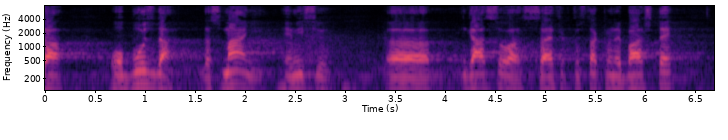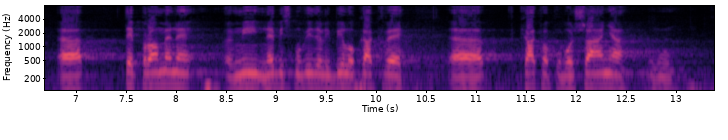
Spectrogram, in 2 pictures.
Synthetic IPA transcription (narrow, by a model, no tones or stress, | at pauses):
a | obuzd̪ad̪asmaːɲie̞misiju | ɡaso̞ʋasaefek̚t̪omst̪akenebaːʃt̪e̞ | t̪e̞pɾo̞me̞ne̞miːnebismoʋid̪jelibiːlo̞kakʋe | kakʋapo̞boʎʲʃaːɲau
